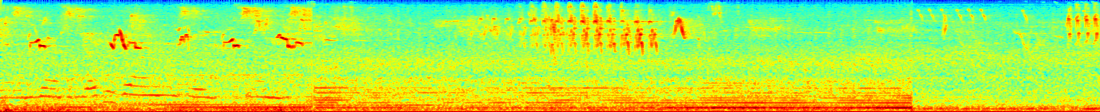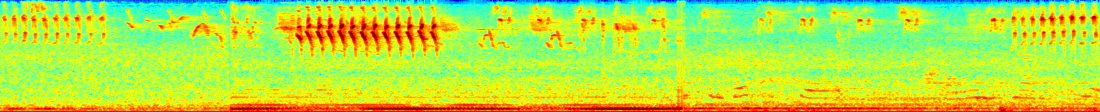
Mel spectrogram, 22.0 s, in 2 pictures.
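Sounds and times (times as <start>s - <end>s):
robin calling: 0.0s - 22.0s
low steady hum: 13.0s - 22.0s.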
